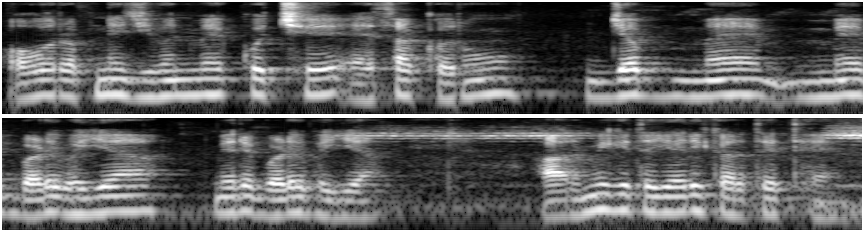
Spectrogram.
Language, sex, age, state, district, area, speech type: Hindi, male, 30-45, Madhya Pradesh, Betul, urban, spontaneous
